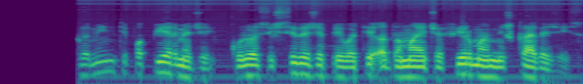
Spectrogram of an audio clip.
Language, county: Lithuanian, Vilnius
